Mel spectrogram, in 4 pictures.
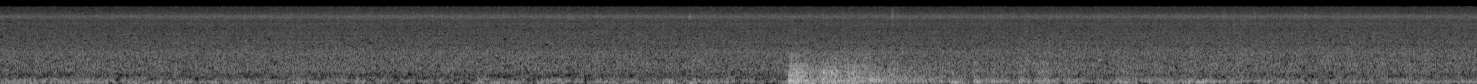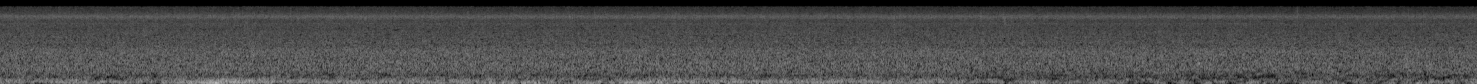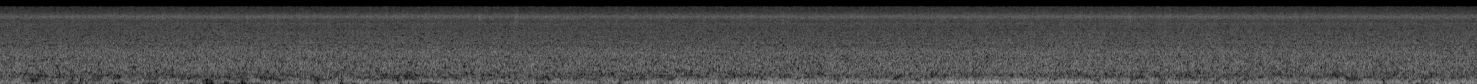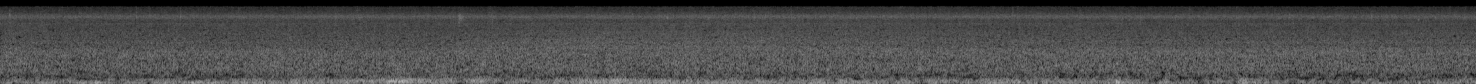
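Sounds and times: steady rain falling: 0.0 - 59.0
loud thunderclap: 7.9 - 12.2
low rumble of thunder: 7.9 - 13.2.

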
